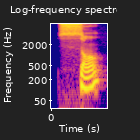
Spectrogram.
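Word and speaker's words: sont: First one, son, final T, not pronounced.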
